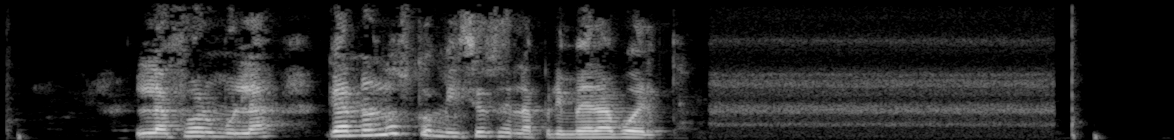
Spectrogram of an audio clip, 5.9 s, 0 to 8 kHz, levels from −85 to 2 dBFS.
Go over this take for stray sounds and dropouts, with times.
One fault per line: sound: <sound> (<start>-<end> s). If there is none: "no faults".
no faults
